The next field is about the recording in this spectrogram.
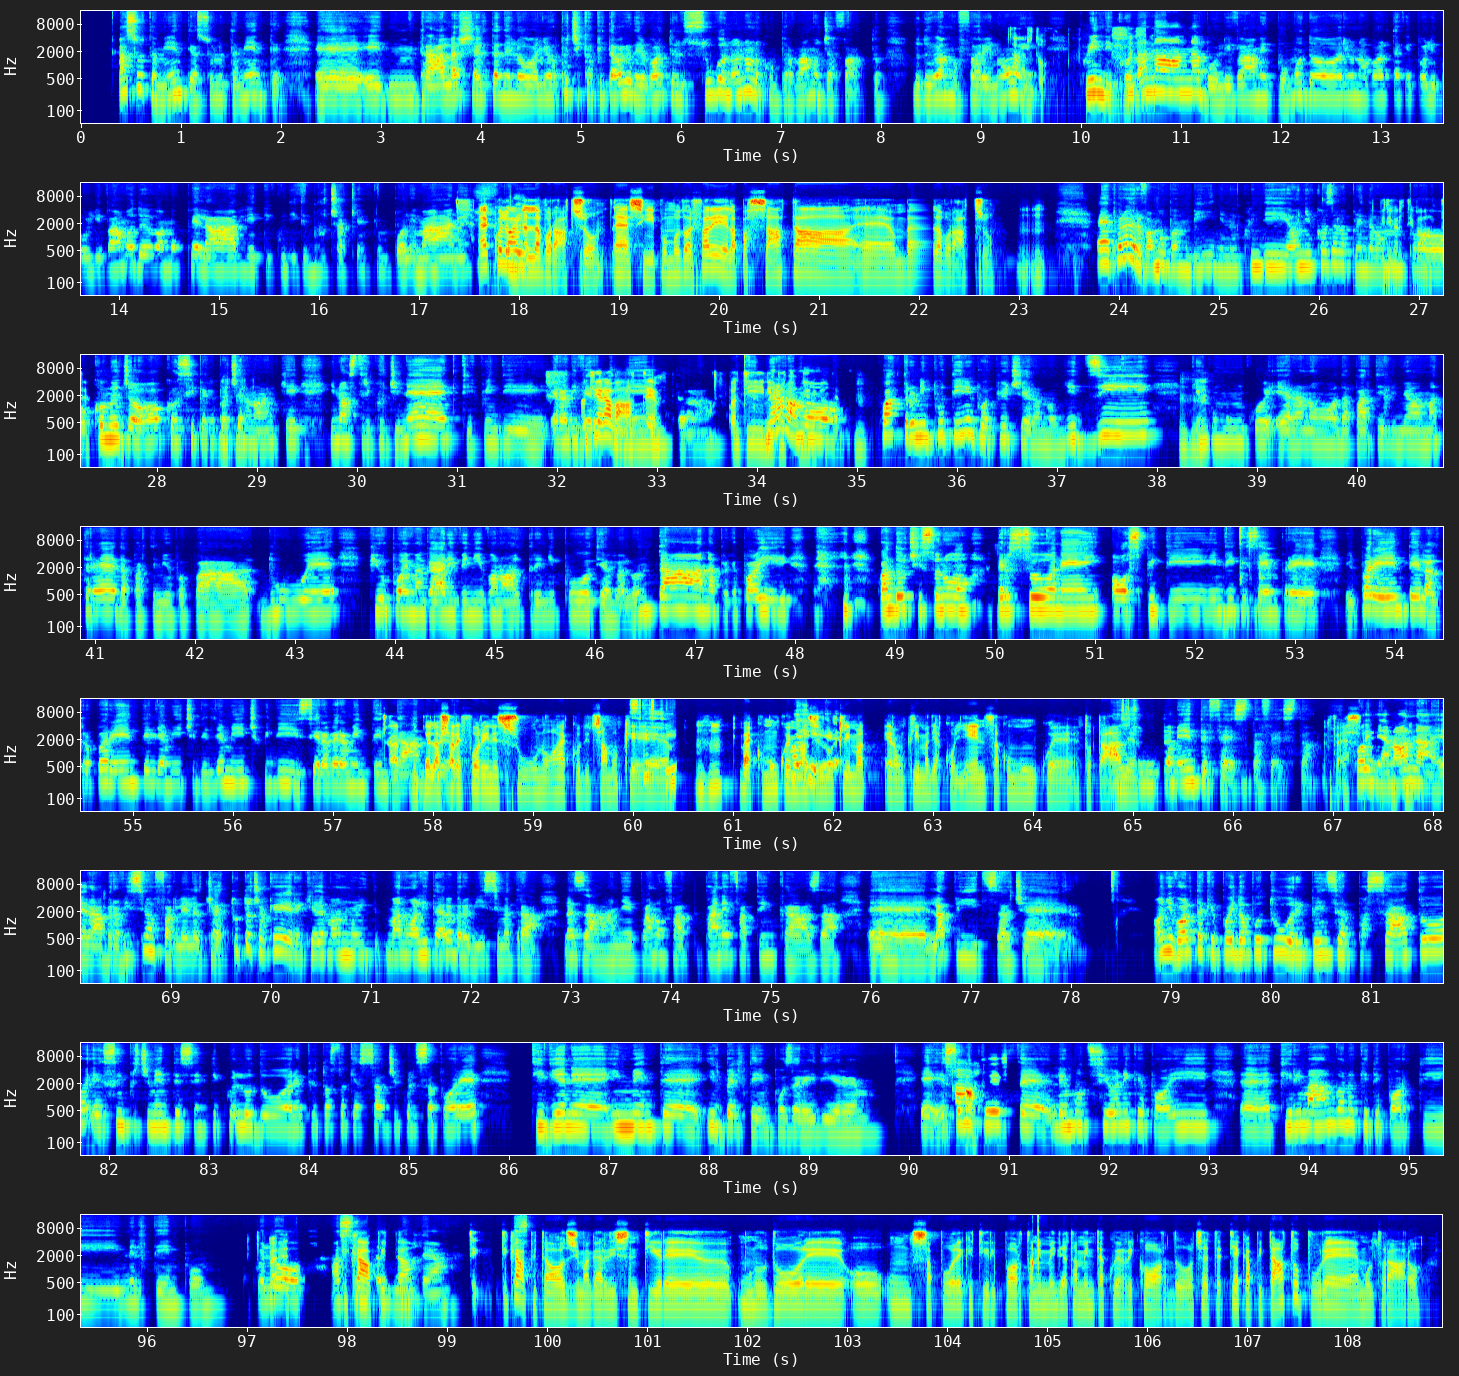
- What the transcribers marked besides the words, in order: tapping; drawn out: "Ehm"; other background noise; chuckle; drawn out: "passata"; "prendevamo" said as "prendavam"; "eravate" said as "erivate"; chuckle; background speech; drawn out: "ehm"; "cioè" said as "ceh"; tsk; drawn out: "porti"; drawn out: "sentire"; "Cioè" said as "ceh"
- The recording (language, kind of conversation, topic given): Italian, podcast, Qual è un ricordo legato al cibo della tua infanzia?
